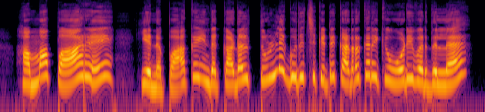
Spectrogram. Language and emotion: Tamil, happy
